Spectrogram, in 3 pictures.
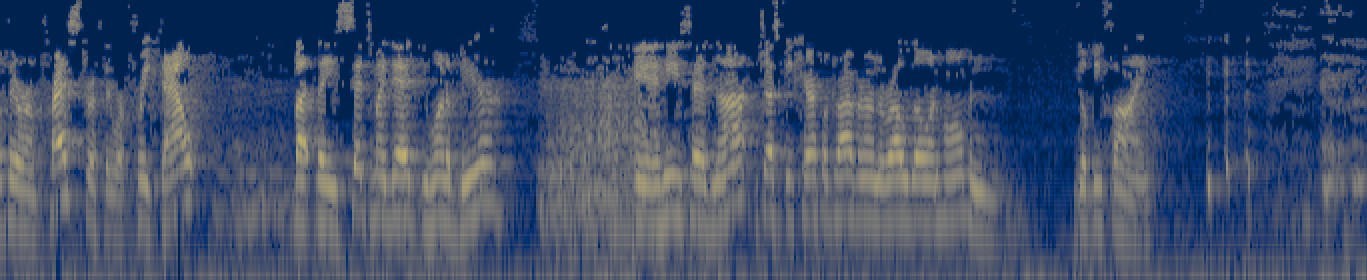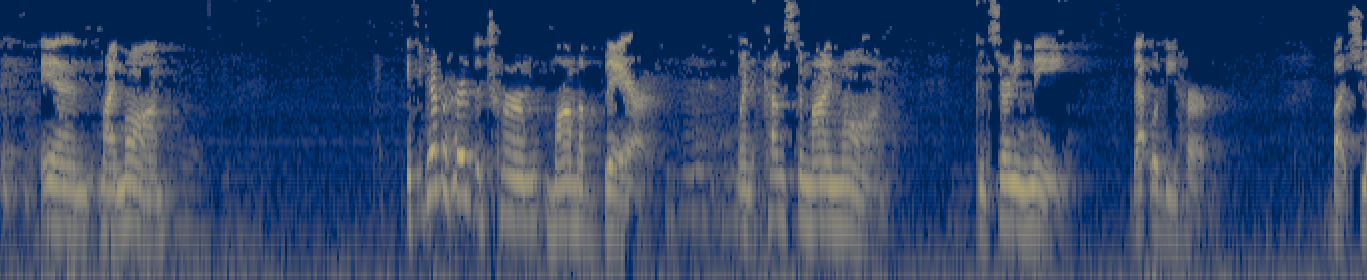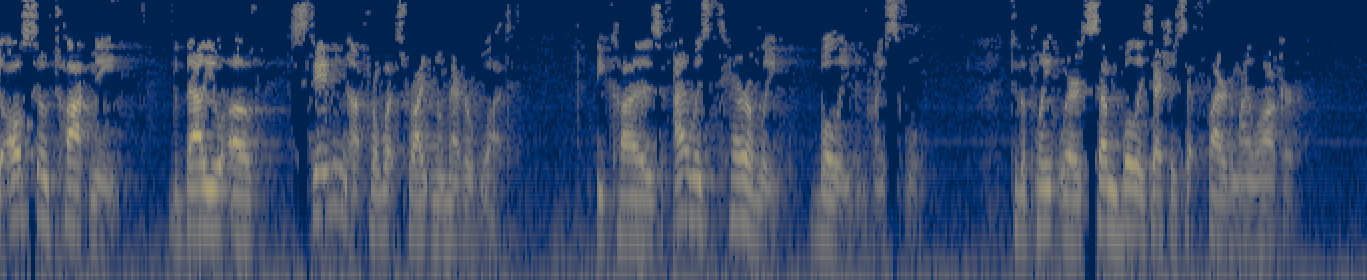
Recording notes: Recording of the church service of the Enfield United Methodist Church November 6, 2022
